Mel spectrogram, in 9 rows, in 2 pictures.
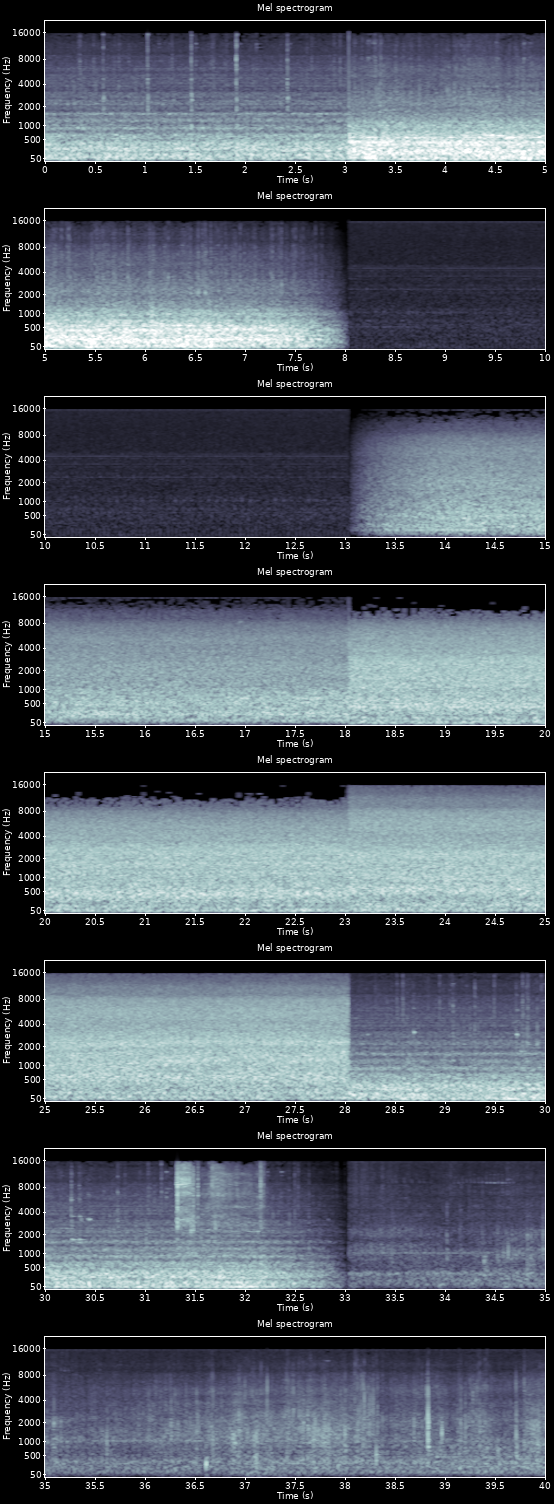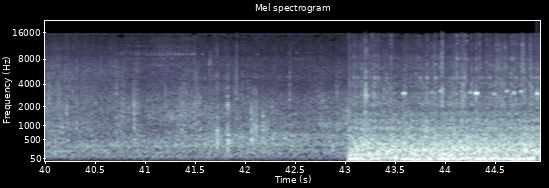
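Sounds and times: water rushing over dam: 0:13.2 - 0:28.1.

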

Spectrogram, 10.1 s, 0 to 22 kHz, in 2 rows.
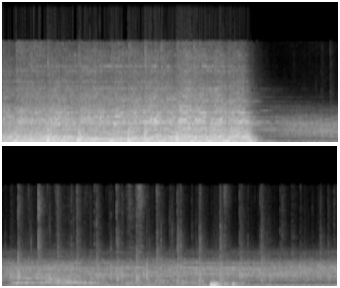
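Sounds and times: guitar amplifier hum: 0:00.0 - 0:05.2, 0:06.0 - 0:10.0
room noise: 0:00.0 - 0:10.0.

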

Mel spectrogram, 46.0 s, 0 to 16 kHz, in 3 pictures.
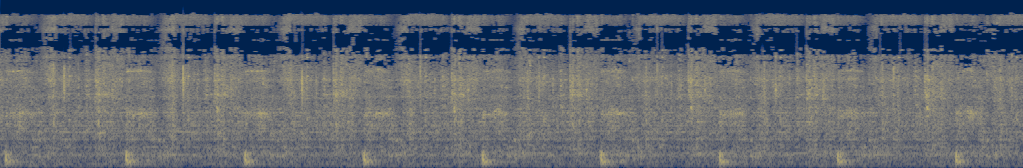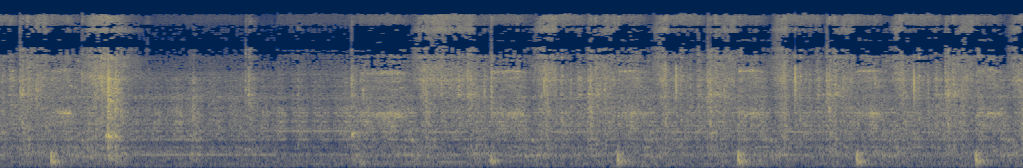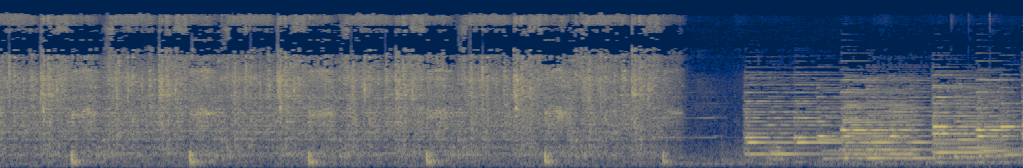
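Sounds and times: printing machine clattering: 0:00.0 - 0:41.0.

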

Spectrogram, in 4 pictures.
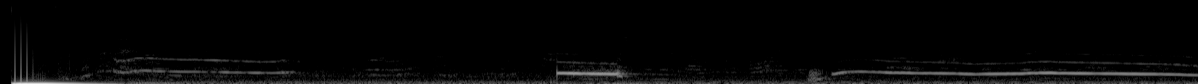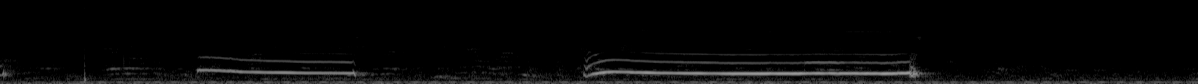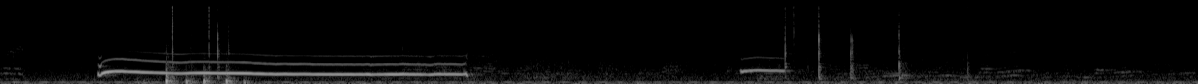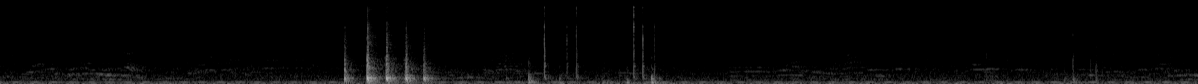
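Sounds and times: cat yowling: 0:25.0 - 0:28.7, 0:31.4 - 0:31.9.

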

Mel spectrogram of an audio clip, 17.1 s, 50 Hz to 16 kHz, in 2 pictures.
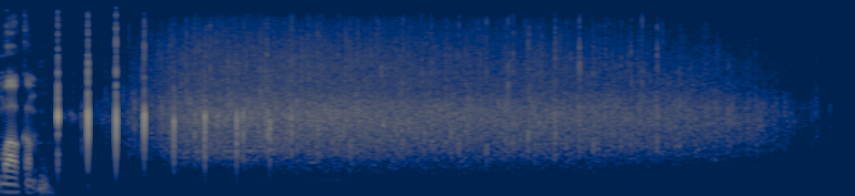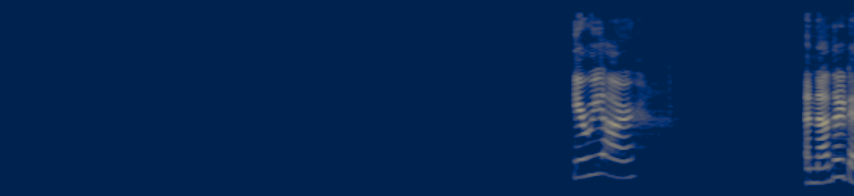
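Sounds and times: audience applauding: 0:00.6 - 0:08.5.

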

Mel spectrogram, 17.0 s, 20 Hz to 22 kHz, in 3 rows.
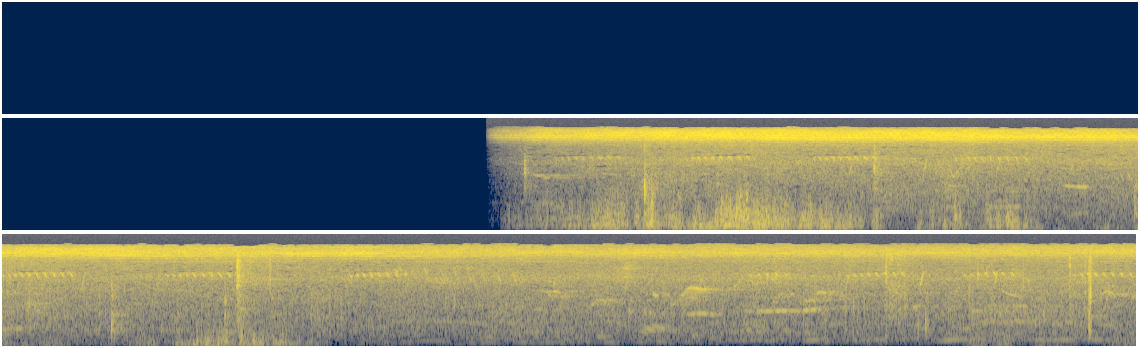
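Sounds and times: insects chirping: 0:08.2 - 0:17.0
steady high-pitched hiss: 0:08.2 - 0:17.0.

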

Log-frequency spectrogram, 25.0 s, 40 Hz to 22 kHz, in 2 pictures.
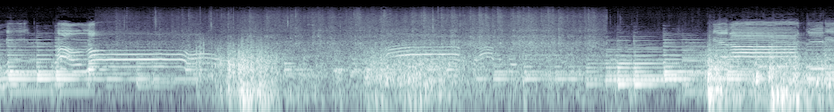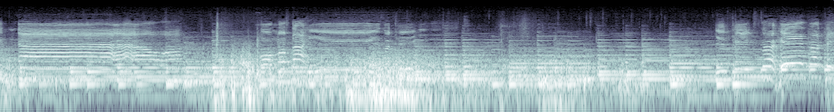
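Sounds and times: man singing slow song: 0:00.0 - 0:04.3, 0:05.8 - 0:07.7, 0:10.6 - 0:19.9, 0:23.2 - 0:25.0
piano accompaniment: 0:00.0 - 0:25.0.

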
